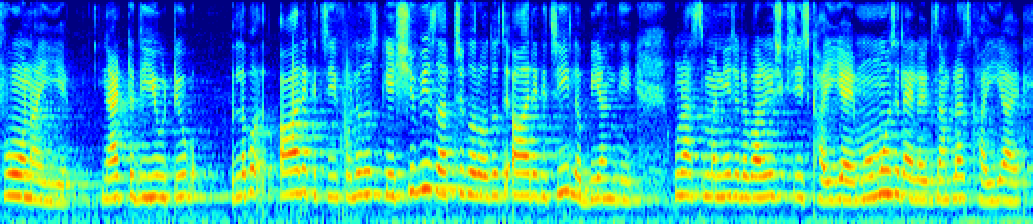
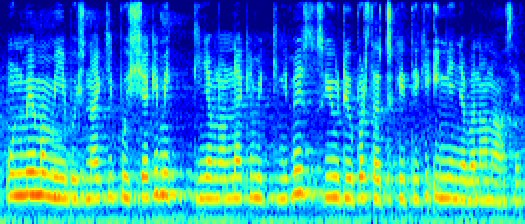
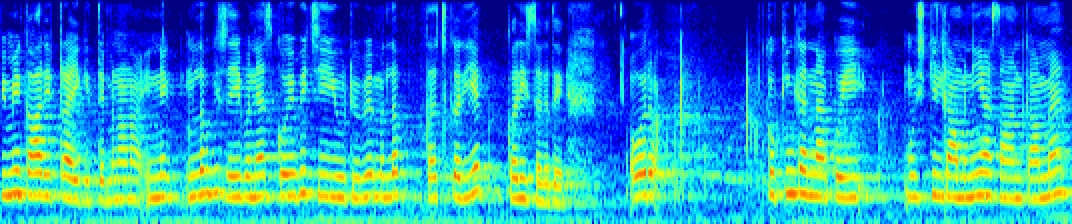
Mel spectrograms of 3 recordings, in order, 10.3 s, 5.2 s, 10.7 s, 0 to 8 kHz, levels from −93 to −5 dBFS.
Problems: none marked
